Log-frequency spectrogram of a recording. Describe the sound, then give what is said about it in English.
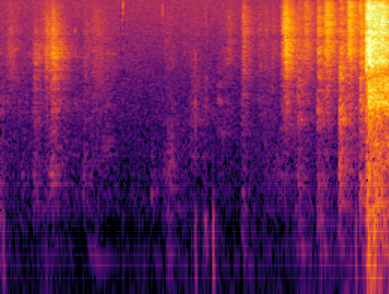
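A dog eats dust off the floor, licking and snuffling with soft wet lapping and small clicks that grow into louder brushing and scraping toward the end, with no voices. “Yeah, the dog's eating dust. He has a habit of eating dust.”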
